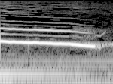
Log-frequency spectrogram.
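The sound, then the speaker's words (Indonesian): A long, steady dog howl holds one sustained tone. It drifts slightly lower in pitch before breaking off near the end and leaving faint background noise. “pernah dengar suara lolongan anjing yang panjang, au,”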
